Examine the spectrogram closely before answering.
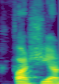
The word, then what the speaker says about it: Faxian: लिया, उसके बाद मैं फाहियन का खुद का बुक भी खरीदने वाला था. इट वाज to fucking costly. वहां पे मैंने स्पेलिंग पढ़ा कि FAXIAN, फाशियान और फाहियान.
